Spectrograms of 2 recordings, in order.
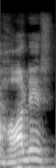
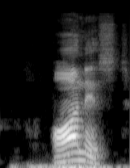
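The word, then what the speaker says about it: honest: এখানে অ্যান বসছে এয়ার অনেস্ট অনেস্ট এটা হনেস্ট নয় অনেস্ট ঠিক আছে অনেস্ট তাই এটা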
